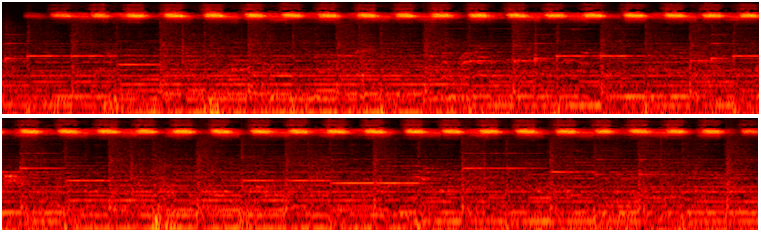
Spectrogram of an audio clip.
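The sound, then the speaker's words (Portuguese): A single cricket chirps on a residential street, giving many short, high, shrill pulses in a quick, highly regular rhythm that stays steady and clear against quiet background hum. “Ouçam a gravação deste grilo cantor aqui da minha rua.”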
